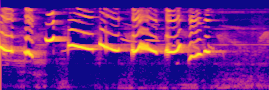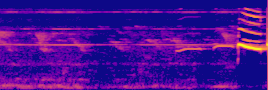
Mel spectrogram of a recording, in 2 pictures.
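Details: Caged oriental magpie-robin sings a rapid burst of loud, slurred whistles, then falls quiet amid faint low background noise before another whistled note at the end.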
